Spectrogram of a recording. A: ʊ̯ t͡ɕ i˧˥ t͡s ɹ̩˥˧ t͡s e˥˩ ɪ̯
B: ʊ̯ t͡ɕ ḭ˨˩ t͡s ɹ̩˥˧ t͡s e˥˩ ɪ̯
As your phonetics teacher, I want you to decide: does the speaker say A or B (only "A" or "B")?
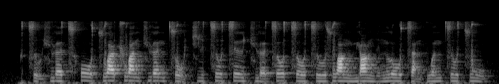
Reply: A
